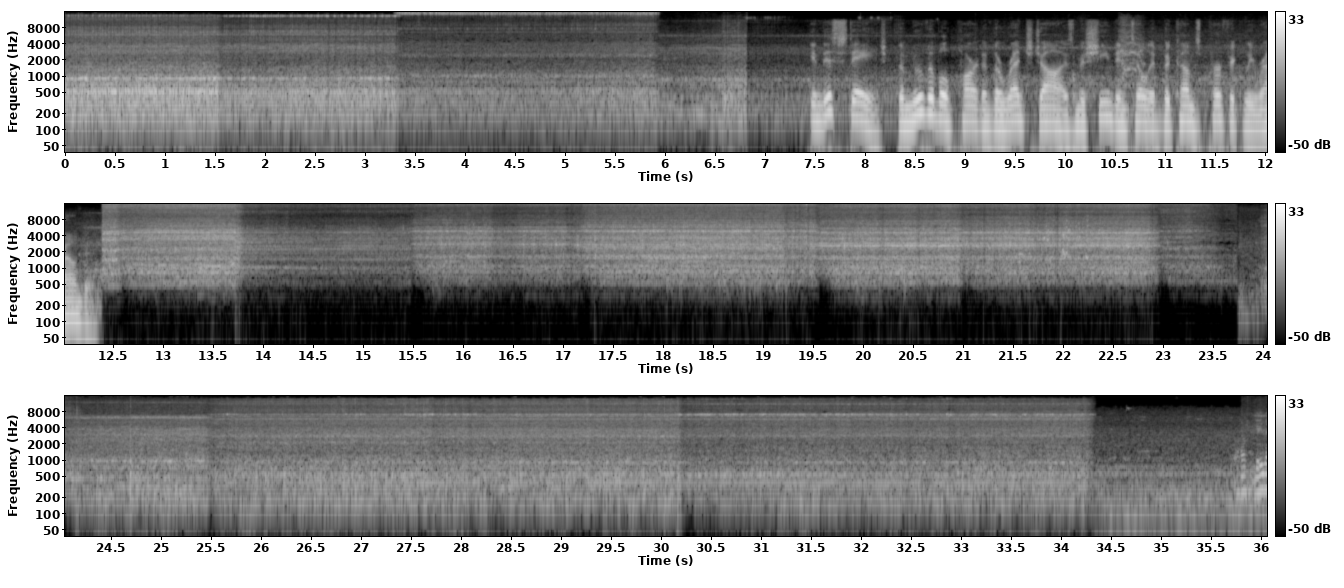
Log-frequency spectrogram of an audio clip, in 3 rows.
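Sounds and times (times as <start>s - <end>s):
metal lathe cutting steel: 7.8s - 34.4s.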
